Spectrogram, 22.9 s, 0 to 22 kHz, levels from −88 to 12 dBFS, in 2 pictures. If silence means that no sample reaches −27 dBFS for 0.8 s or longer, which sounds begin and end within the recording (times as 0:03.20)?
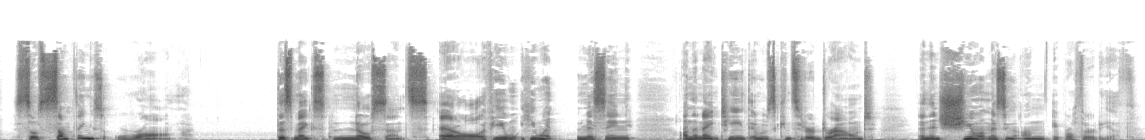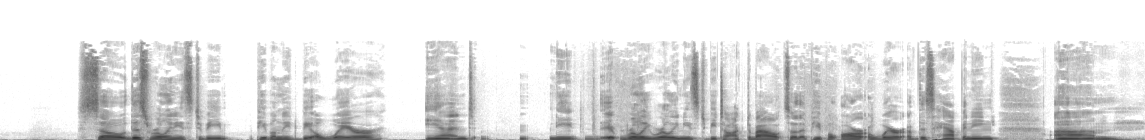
0:02.78–0:11.11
